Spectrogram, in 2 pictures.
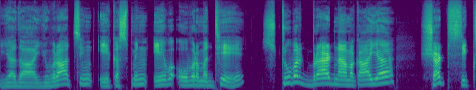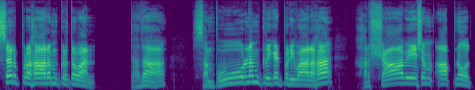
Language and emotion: Sanskrit, happy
